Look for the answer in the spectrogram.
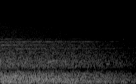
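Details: SEPTA 2009 New Flyer DE41LF bus #8322 (Cummins ISL EPA07, Allison EP-40 drive) passing by: bus rumble with a thin, steady high whine on top; the cause of the whine is unclear.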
